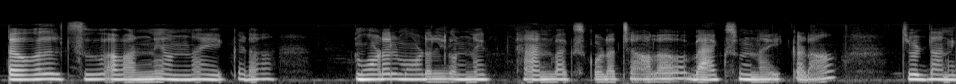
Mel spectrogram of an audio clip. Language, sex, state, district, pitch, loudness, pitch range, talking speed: Telugu, female, Andhra Pradesh, Sri Satya Sai, 230 Hz, -16 LUFS, 220-235 Hz, 90 wpm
